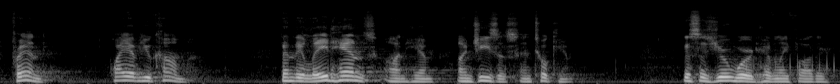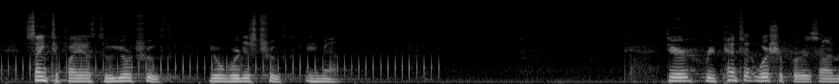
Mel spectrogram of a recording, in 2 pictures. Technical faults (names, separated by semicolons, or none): train of clicks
